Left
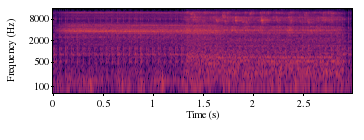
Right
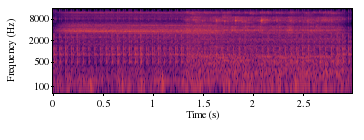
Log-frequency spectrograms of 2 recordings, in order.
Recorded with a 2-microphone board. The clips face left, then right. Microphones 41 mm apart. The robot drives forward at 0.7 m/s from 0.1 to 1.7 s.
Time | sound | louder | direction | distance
1.3 | frying | even | 15° left (ahead or behind) | 5 m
